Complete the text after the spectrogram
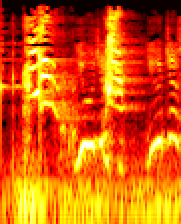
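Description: A French Bulldog puppy gives whiny, rising-and-falling yelps while calling for her mother, with a person talking.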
